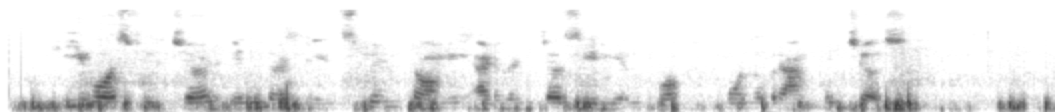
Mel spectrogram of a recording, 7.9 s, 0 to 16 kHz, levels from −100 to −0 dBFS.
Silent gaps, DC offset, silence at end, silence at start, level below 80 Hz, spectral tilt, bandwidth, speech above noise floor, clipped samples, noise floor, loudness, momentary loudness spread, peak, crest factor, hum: none; under 0.1%; 0 s; 0.15 s; -60 dBFS; -8 dB/octave; 11.5 kHz; 28 dB; under 0.1%; -66 dBFS; -40 LUFS; 16 LU; -16 dBFS; 24 dB; none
